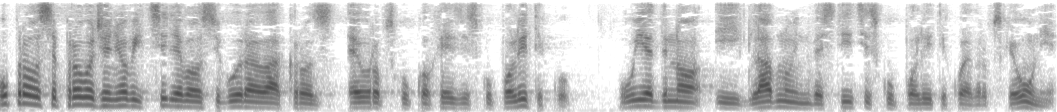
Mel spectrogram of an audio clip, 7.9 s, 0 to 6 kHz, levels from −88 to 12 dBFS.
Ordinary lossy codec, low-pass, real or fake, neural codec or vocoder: none; 5.4 kHz; real; none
